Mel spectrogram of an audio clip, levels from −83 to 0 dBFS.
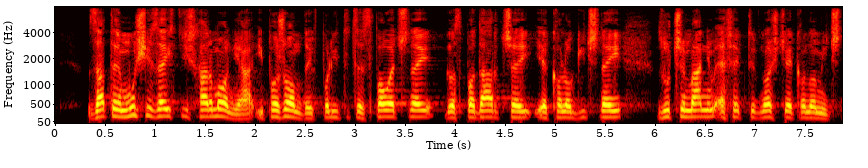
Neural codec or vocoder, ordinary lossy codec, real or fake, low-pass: none; none; real; none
